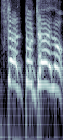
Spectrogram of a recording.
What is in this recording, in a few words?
incoming, Italian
